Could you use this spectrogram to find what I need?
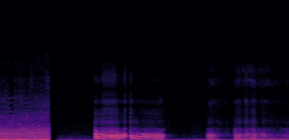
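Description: A small dog whines.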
